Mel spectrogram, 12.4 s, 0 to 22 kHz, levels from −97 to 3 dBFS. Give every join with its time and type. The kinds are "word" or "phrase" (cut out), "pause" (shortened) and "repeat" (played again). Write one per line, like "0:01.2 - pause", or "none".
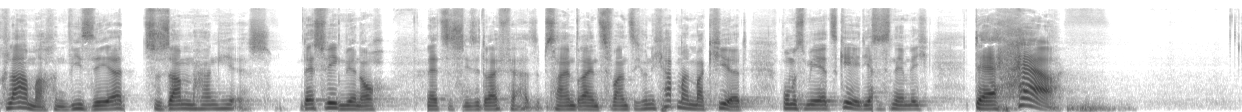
0:01.2 - word
0:03.4 - word
0:04.3 - word
0:04.6 - word
0:08.7 - word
